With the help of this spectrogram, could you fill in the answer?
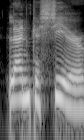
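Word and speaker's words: Lancashire: holes in Blackburn laner I like the way he said lashier which is the way you pronounce it up North this was the time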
